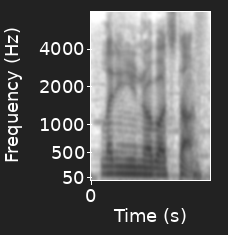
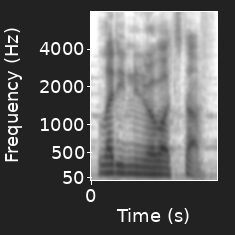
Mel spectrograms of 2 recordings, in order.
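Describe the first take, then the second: No difference in how they are said.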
